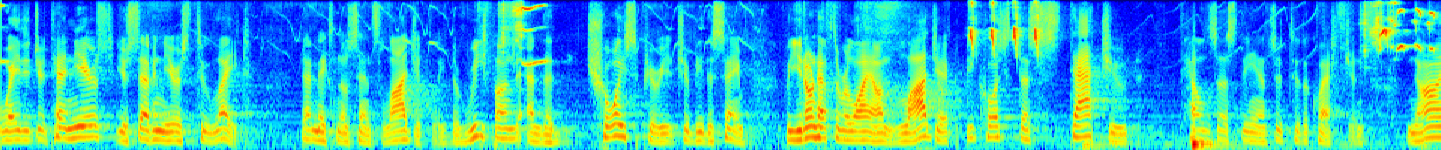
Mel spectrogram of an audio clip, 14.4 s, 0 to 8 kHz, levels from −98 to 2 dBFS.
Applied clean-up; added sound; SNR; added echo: none; Chirp, tweet; 1 dB; none.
